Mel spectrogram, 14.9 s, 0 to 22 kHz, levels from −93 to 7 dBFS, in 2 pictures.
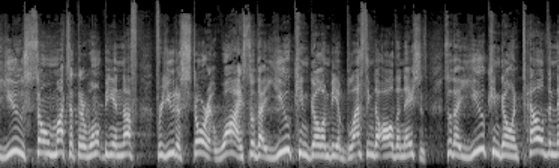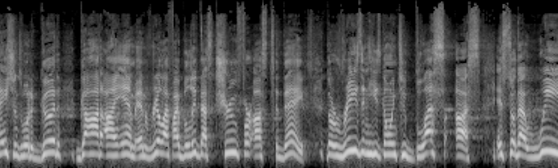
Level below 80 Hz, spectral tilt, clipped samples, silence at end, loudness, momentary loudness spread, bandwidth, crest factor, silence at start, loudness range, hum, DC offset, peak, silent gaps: -70 dBFS; -4 dB/octave; under 0.1%; 0 s; -18 LUFS; 5 LU; over 20 kHz; 16 dB; 0 s; 1 LU; none; under 0.1%; -2 dBFS; none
